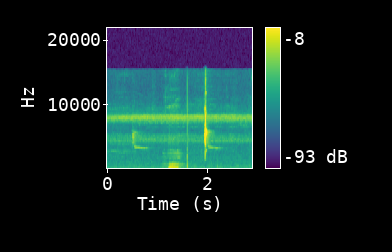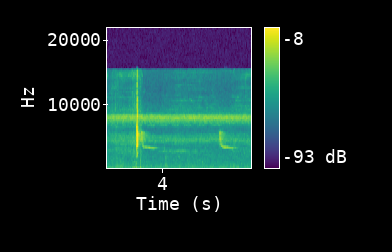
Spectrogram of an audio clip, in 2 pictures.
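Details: Tailorbird chicks (red-headed prenjak) in cut bamboo: thin high calls sliding downward, given sparsely every second or so, with two sharp clicks, a brief low human voice and a steady high hum.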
